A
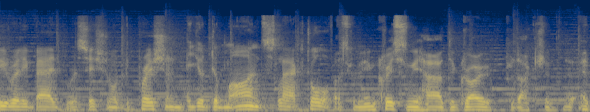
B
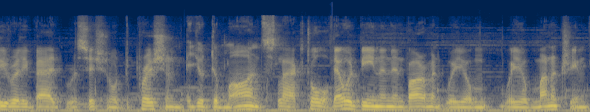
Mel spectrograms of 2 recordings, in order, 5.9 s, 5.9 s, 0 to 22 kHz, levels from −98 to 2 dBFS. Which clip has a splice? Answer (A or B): A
